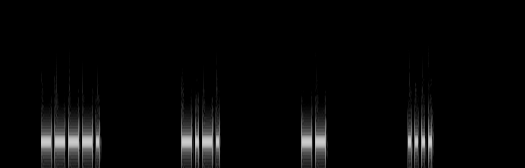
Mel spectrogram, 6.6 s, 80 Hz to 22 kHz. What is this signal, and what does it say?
Morse code, heard as a keyed tone, about 28 wpm, spaced as for 8 wpm, 700 Hz. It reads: 9CMH
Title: USA Call Signs - 5 Characters - 8x Character Spacing - 28wpm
